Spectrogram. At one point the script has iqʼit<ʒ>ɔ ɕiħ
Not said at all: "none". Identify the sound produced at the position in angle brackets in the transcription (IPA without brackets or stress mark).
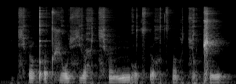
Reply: ʒ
